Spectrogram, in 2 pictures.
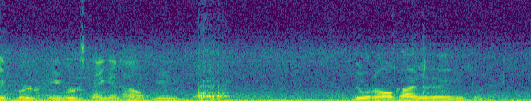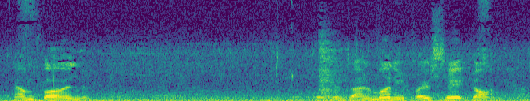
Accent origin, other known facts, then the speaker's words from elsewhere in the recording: Oakland, California, United States; I'm from here, California.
